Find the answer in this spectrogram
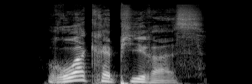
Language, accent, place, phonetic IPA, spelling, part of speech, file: German, Germany, Berlin, [ˈʁoːɐ̯kʁeˌpiːʁɐs], Rohrkrepierers, noun, De-Rohrkrepierers.ogg
- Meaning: genitive singular of Rohrkrepierer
